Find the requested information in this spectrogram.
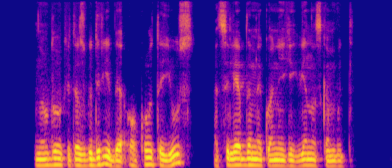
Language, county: Lithuanian, Šiauliai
